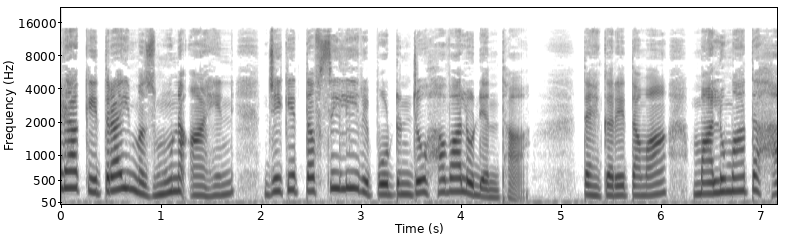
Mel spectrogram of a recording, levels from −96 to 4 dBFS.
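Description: Nothing is technically wrong with this speech recording.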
